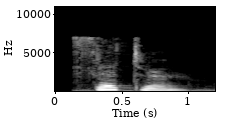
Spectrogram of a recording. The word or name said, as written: saeter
